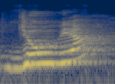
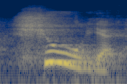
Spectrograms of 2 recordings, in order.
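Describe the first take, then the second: First: The word starts with a y sound. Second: The word starts with an sh sound. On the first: "A gente falaria" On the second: "eles falam mais chiado"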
